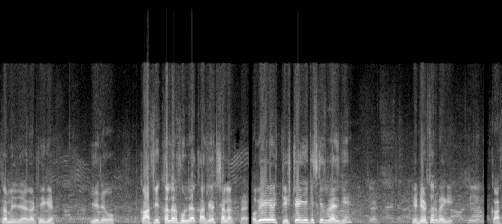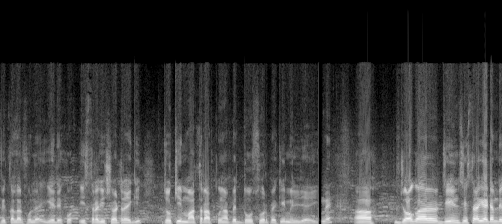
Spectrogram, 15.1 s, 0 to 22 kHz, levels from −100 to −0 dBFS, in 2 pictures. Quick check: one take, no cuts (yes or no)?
no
